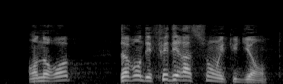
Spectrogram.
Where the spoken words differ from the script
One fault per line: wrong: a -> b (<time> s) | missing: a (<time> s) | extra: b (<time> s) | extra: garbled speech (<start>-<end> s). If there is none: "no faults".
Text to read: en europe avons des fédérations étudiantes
no faults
